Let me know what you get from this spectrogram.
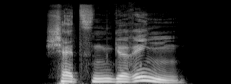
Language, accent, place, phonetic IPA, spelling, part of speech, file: German, Germany, Berlin, [ˌʃɛt͡sn̩ ɡəˈʁɪŋ], schätzen gering, verb, De-schätzen gering.ogg
- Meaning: inflection of geringschätzen: 1. first/third-person plural present 2. first/third-person plural subjunctive I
